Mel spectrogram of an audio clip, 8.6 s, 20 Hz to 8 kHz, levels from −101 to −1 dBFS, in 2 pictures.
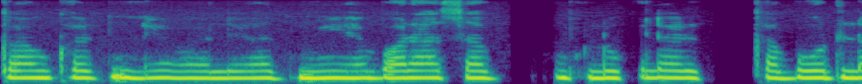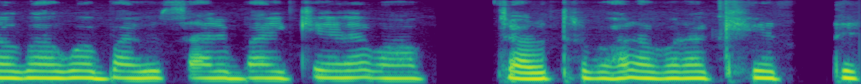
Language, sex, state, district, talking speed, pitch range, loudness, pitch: Hindi, female, Bihar, Araria, 165 wpm, 235-245 Hz, -15 LUFS, 240 Hz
